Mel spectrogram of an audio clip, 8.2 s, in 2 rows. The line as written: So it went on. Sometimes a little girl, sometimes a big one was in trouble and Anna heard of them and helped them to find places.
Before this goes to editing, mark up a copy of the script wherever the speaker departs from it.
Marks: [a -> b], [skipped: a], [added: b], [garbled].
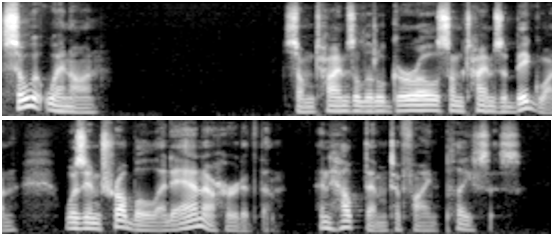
So it went on. Sometimes a little girl, sometimes a big one was in trouble and Anna heard of them and helped them to find places.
